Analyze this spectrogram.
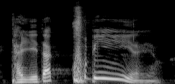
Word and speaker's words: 달리다 쿰: 가서 예수님은요, 소녀의 손을 잡으시고요, 달리다 쿰이라고 이야기하시는데, 이것도 발음을 원래 발음대로 해드릴게요. 달리다 쿰이에요. 악센트가 들어가야 합니다.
